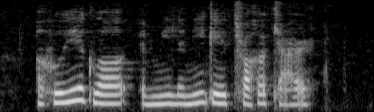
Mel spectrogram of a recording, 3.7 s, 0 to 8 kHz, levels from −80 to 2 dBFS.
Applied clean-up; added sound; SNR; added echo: none; none; none; none.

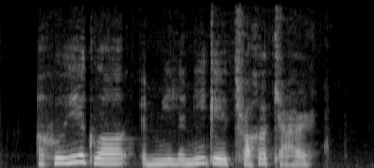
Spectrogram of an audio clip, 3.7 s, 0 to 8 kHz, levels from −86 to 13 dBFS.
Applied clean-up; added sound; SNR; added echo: neural separator model SepFormer DNS4.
